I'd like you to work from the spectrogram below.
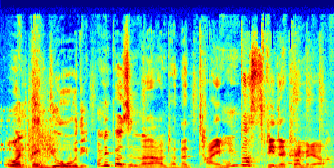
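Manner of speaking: put-on high, confident French accent. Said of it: "too hard into the accent".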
